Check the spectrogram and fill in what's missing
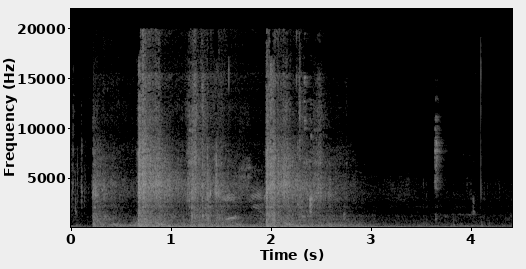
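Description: Machine gun fire in the video game Mass Effect, loud booming bursts with heavy thuds and a rumbling low end that stays dense and sustained, then thins out toward the end.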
